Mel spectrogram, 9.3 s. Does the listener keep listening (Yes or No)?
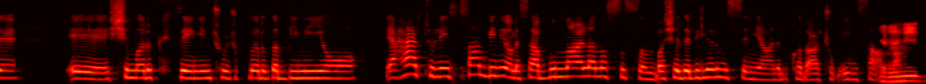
No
